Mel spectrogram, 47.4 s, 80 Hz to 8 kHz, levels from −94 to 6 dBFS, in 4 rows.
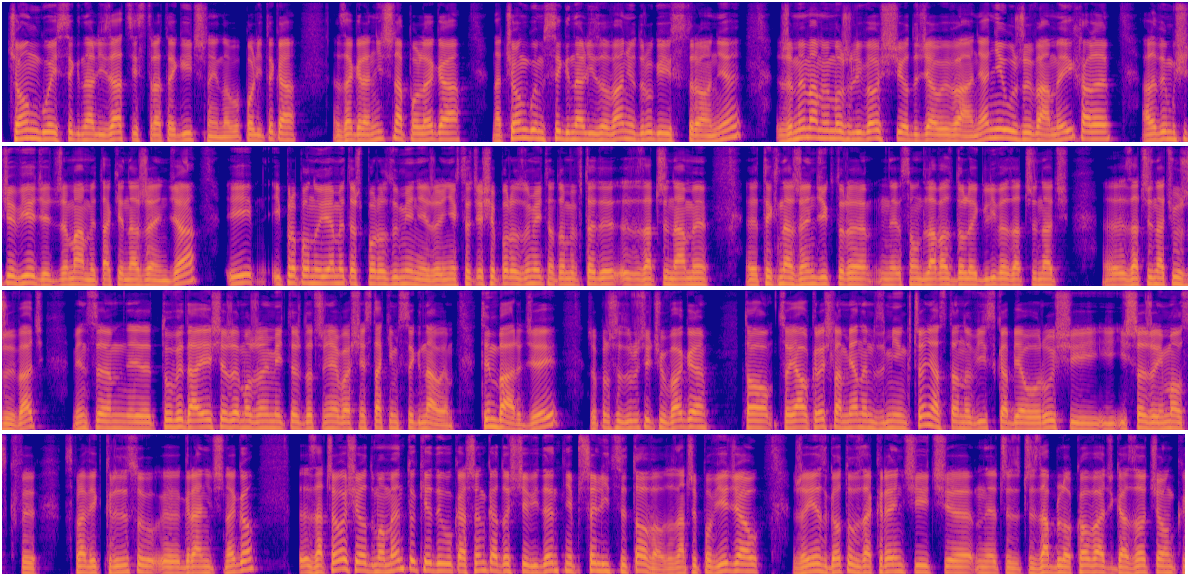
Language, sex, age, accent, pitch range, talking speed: Polish, male, 20-39, native, 120-145 Hz, 140 wpm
